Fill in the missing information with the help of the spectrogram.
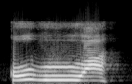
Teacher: آخر میں ہا کا ساؤنڈ آئے گا کیونکہ تا گول تا ہے. یہاں پہ جب وقف کریں گے تا ہا سے بدل جائے گا.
